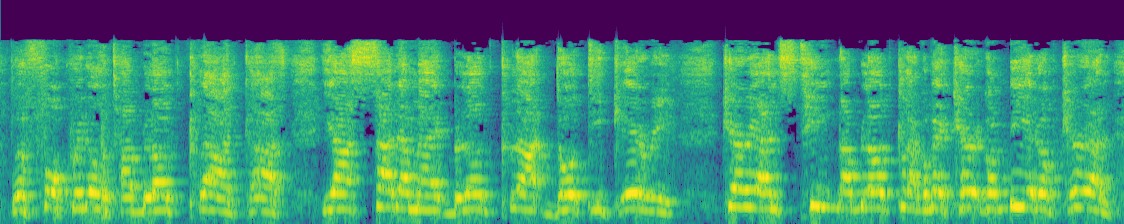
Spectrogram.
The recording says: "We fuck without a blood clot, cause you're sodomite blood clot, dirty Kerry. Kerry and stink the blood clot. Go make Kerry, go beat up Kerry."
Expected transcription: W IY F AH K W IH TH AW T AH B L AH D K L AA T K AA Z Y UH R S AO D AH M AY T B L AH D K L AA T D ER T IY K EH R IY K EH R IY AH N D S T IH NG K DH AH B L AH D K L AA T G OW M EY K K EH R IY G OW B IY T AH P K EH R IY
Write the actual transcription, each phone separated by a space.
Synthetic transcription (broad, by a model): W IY F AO K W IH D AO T AH B L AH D K L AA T K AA S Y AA S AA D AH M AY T B L AH D K L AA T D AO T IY K EH R IY K EH R IY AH N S T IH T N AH B L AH D K L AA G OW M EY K K EH R IY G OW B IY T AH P K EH R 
